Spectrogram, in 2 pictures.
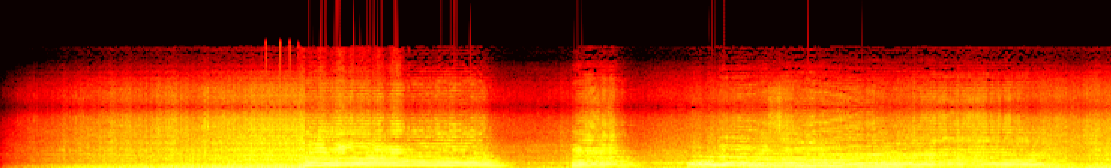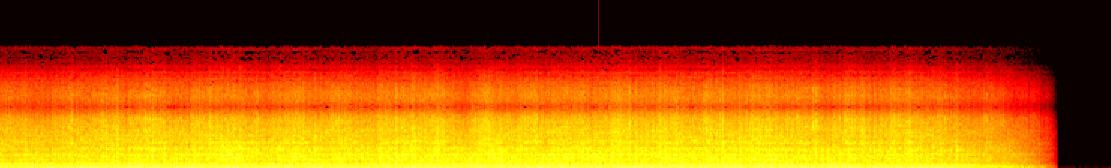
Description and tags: Train Approaching with Whistle Blaring and Wheels Rumbling on Tracks
This is a field recording of a fast approaching freight train coming and going with whitsle blaring. I continued to record the sound of the wheels rumbling on tracks - fades at end.
This is my edited version. I'll upload the raw recording and i'll name that file "Train upon us" Recorded in Buda, Texas on Main Street
wheels, field-recording, train, approaching, rumbling, whistle, tracks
